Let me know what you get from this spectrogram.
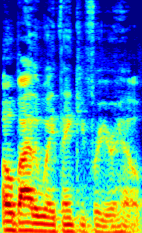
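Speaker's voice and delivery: ordinary talk, nothing marked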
